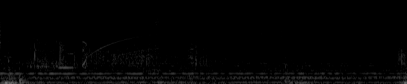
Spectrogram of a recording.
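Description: A motion tracker beeps and pings.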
